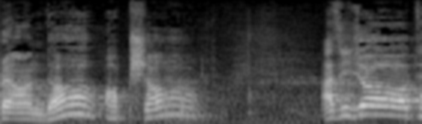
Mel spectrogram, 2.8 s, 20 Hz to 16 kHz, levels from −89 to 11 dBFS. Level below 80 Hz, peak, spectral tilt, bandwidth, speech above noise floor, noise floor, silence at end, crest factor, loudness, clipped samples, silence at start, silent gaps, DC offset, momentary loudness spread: -62 dBFS; -2 dBFS; -4 dB/octave; 15.5 kHz; 30 dB; -48 dBFS; 0 s; 16 dB; -18 LUFS; under 0.1%; 0 s; none; under 0.1%; 10 LU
